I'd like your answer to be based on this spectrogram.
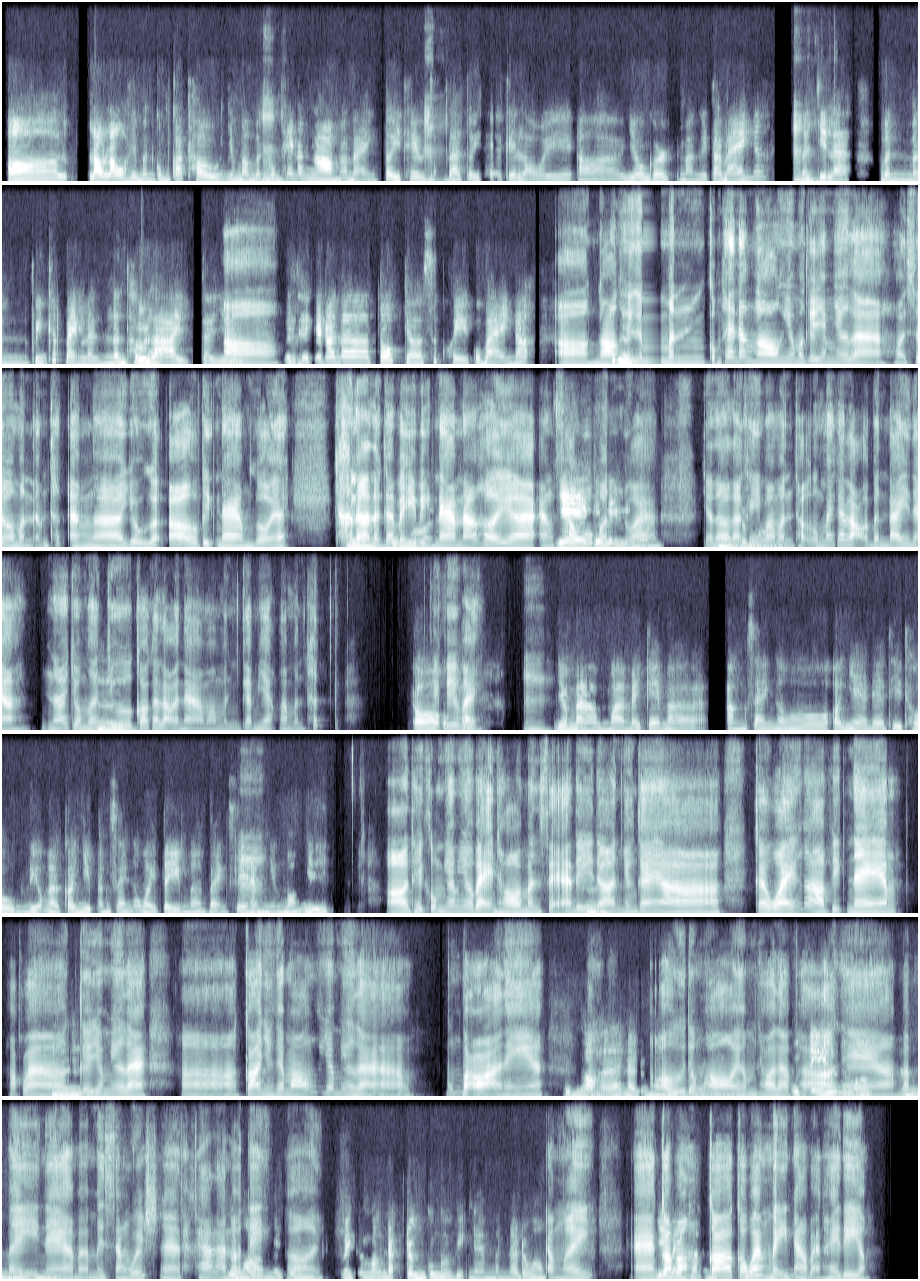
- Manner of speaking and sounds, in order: tapping; other background noise; throat clearing; laughing while speaking: "cho"
- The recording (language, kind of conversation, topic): Vietnamese, unstructured, Giữa ăn sáng ở nhà và ăn sáng ngoài tiệm, bạn sẽ chọn cách nào?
